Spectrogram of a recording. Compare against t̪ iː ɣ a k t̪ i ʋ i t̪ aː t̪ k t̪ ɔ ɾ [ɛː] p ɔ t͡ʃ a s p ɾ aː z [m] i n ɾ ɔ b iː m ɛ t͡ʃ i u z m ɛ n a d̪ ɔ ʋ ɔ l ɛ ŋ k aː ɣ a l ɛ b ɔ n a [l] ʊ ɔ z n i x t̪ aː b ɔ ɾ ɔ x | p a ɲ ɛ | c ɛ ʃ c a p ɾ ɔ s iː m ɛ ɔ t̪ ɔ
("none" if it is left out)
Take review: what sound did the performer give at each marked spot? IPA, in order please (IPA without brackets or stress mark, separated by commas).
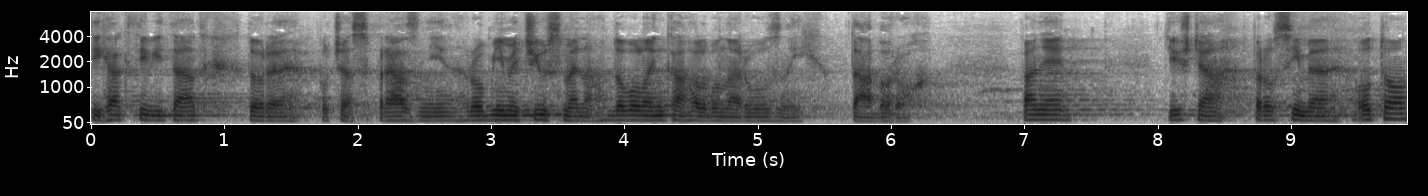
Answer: ɛː, ɲ, ɾ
